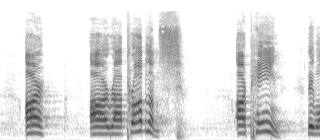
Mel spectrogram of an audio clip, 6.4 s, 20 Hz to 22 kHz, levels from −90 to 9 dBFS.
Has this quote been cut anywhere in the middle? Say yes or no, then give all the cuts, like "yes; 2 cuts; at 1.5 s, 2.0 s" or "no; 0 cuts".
no; 0 cuts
